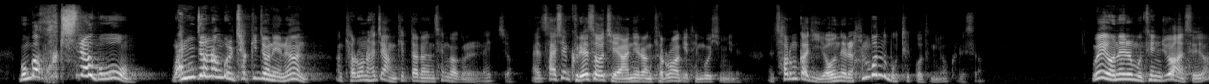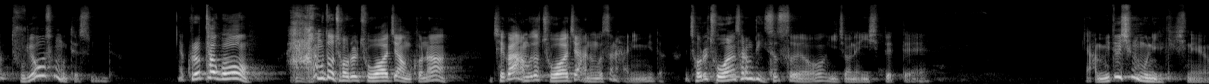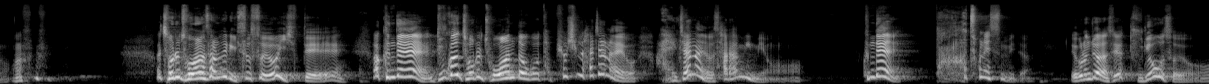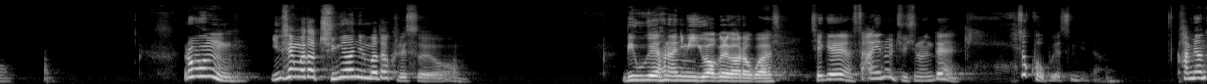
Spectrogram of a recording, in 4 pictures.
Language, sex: Korean, male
